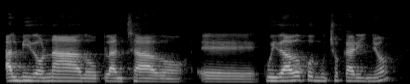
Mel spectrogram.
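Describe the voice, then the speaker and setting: A woman's voice: low-pitched, steady tone, a little slow, a bit bright. Mexican woman in her fifties, candid storyteller. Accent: Mexican Spanish. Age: 50s. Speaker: interview guest. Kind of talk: candid personal storytelling in conversation.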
